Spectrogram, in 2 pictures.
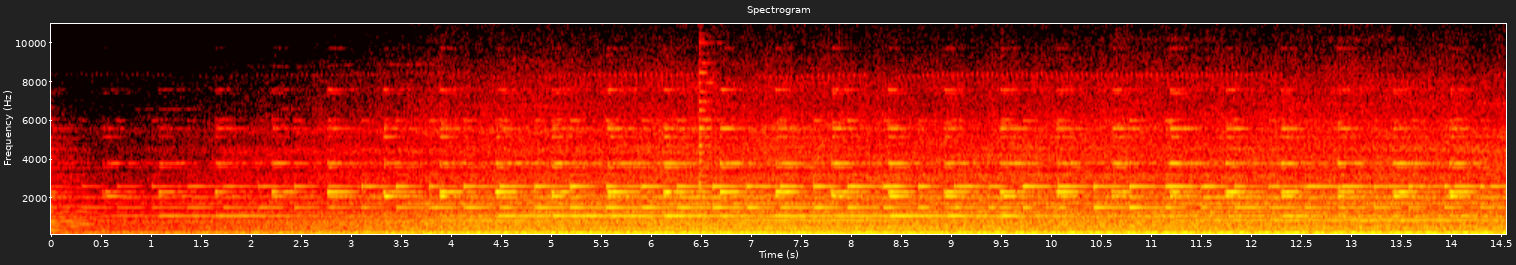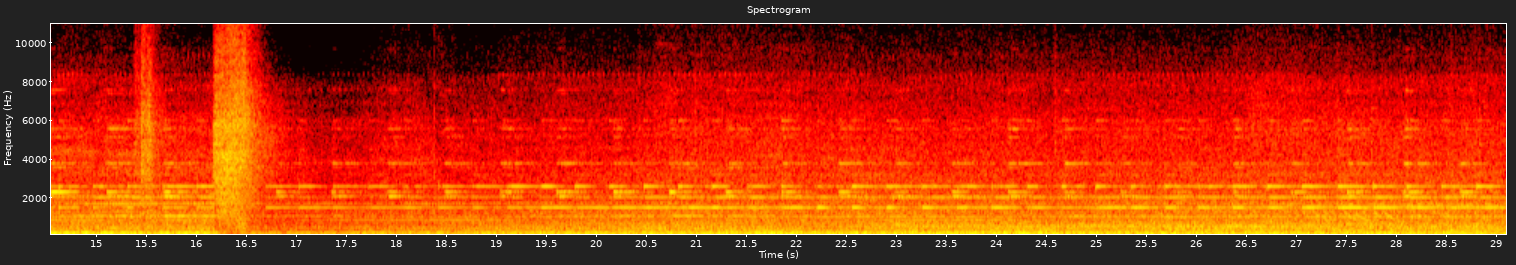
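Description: Passenger train running by, a steady rumble of wheels on the rails with a high ringing that repeats regularly. Just past the middle the sound breaks off sharply and builds up again.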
